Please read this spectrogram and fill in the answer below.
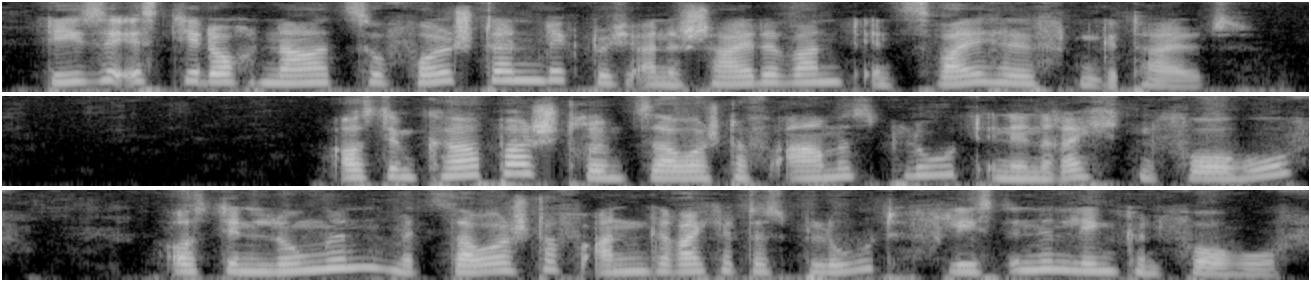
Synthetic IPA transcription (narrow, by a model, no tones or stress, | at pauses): d̥iːzəʔɪstʰjedɔχnaːət͡suːfɔlʃtɛndɪçd̥ʊɐçʔa̰ɪnəʃaɪɾəvantɪ̰nt͡sv̥aɪɦɛlftn̩ɡətʰaɪlt | ʔa̰ʊsd̥eːmkʰœɐpɐʃtʁ̥øːmtz̥aʊɐʃtɔfʔa̰ɐməsb̥luːtɪ̰ndeːnʁɛçtn̩foːɐɦoːf | ʔa̰ʊsd̥eːnlʊŋənmɪtz̥aʊɐʃtɔfʔa̰nɡəʁaɪçɐtəsb̥luːtfliːstɪndeːnlɪŋkən̩foːɐhoːf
